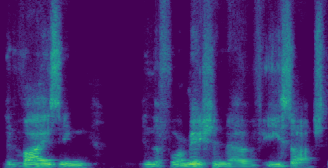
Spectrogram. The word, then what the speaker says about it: ESOPs: That's how it's pronounced, ESOPs.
